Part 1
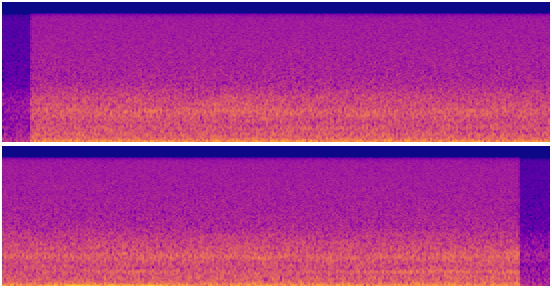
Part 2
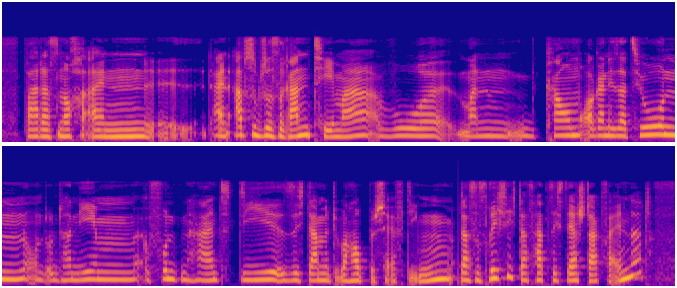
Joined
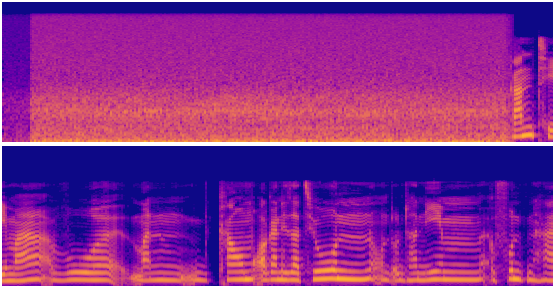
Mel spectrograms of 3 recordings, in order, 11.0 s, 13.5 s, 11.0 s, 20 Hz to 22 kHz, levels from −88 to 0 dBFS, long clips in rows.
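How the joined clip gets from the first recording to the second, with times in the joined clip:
part 1
0:05.06: continue with part 2 from 0:02.82, crossfade 0.12 s

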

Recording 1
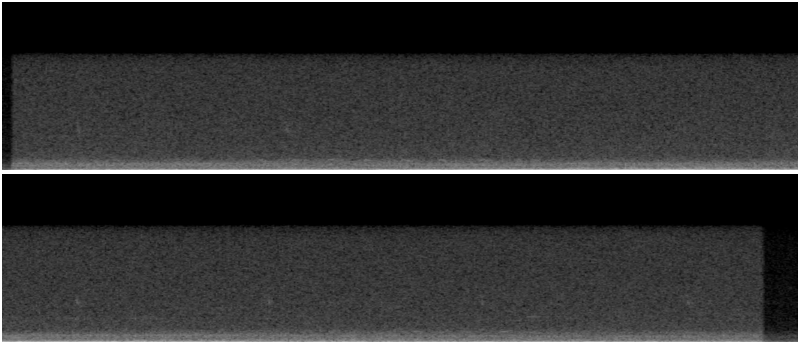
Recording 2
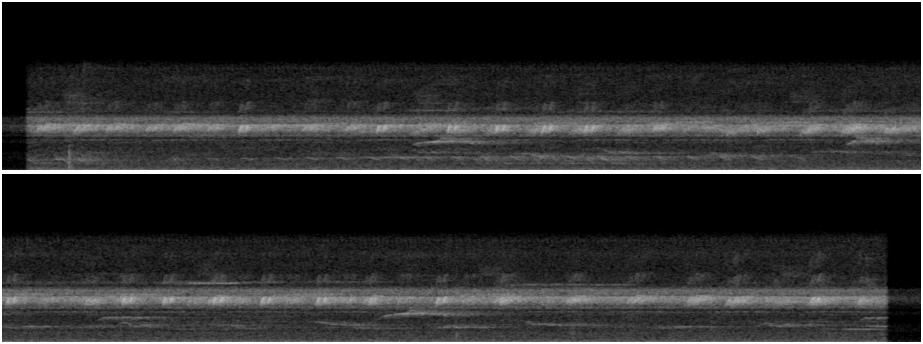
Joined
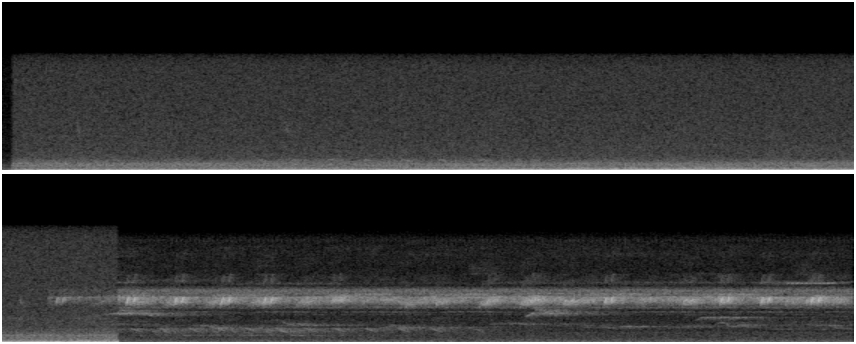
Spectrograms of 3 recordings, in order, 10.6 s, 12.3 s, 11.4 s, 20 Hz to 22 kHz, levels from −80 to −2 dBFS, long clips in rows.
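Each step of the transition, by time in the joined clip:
recording 1
0:05.99: mix in recording 2 from 0:02.45 0.47 s −10 dB
0:06.46: continue with recording 2 from 0:02.92

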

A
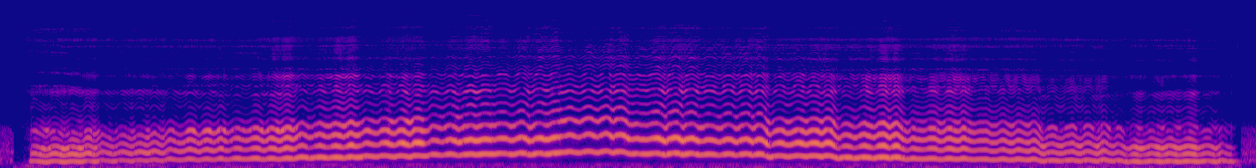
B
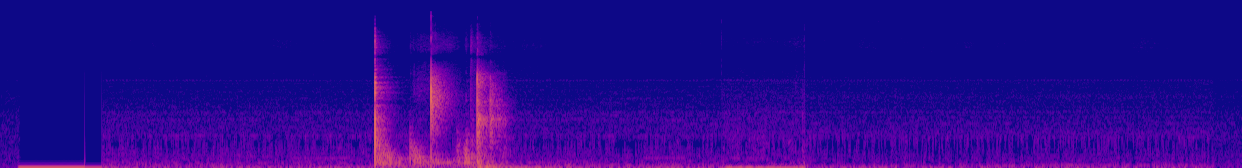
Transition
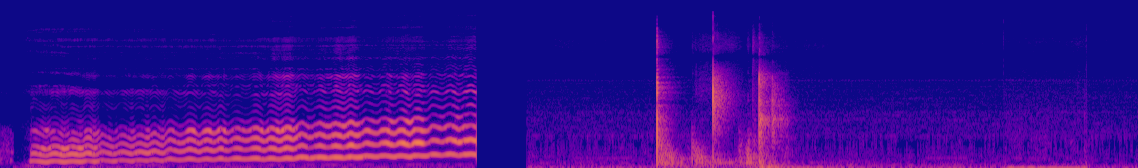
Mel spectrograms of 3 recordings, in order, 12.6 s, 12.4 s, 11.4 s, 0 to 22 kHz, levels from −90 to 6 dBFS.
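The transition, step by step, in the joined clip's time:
A
0:04.76–0:05.26: silence
0:05.26: continue with B from 0:02.44

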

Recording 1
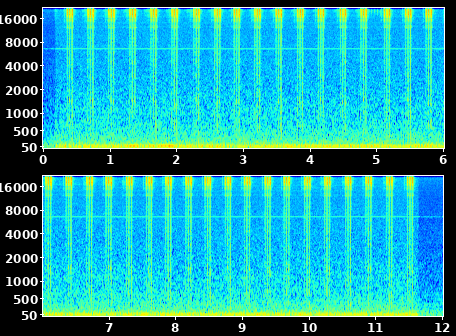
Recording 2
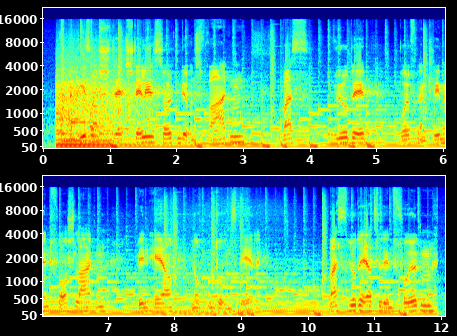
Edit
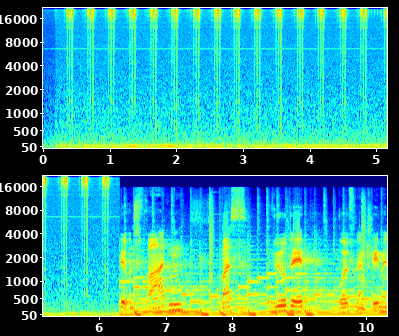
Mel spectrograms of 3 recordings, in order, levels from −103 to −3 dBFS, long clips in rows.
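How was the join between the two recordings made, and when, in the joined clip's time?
recording 1
0:06.30: continue with recording 2 from 0:02.06

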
